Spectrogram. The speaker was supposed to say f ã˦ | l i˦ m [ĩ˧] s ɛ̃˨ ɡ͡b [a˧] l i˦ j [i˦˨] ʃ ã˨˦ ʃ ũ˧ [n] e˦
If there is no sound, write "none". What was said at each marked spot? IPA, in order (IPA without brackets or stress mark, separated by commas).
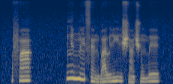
ĩ˧, a˧, i˦˨, m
